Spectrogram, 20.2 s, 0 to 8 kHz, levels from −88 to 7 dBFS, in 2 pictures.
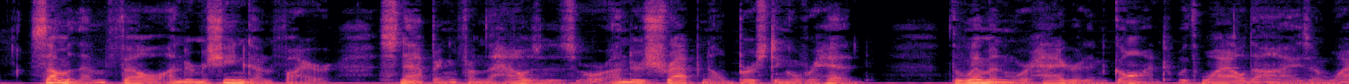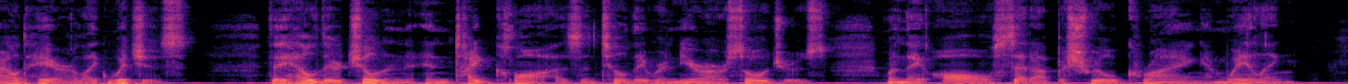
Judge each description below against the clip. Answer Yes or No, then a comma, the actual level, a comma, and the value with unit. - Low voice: Yes, low, 115 Hz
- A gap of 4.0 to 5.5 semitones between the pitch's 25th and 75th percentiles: No, average, 3.2 semitones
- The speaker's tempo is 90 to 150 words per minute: No, average, 160 wpm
